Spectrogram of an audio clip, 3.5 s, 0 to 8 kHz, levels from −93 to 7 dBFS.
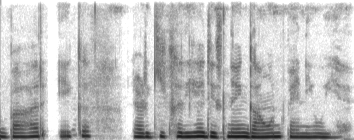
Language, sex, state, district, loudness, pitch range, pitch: Hindi, female, Jharkhand, Deoghar, -13 LUFS, 205-230 Hz, 215 Hz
